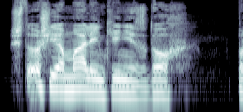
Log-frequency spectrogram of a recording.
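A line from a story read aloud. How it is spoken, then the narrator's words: Breathless groan while running. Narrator (Russian): простонал Леха, бегущий рядом со мной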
